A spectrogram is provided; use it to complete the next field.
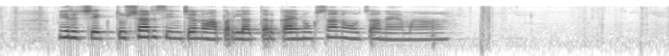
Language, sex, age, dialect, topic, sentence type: Marathi, female, 18-24, Southern Konkan, agriculture, question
